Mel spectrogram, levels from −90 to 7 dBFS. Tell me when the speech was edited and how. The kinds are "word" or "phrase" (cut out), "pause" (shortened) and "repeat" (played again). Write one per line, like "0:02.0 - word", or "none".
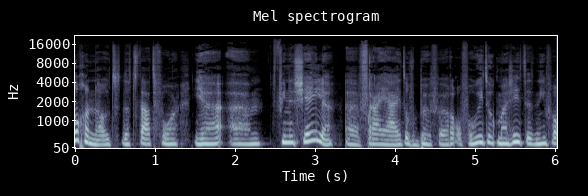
0:01.4 - pause
0:03.3 - pause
